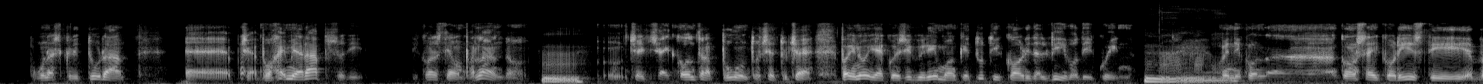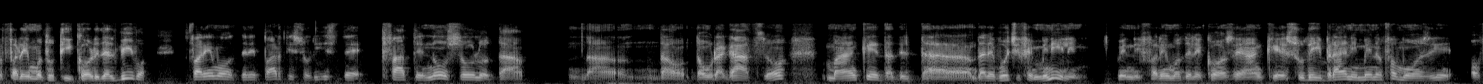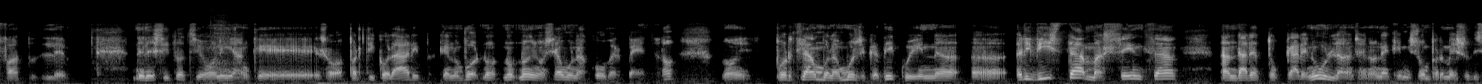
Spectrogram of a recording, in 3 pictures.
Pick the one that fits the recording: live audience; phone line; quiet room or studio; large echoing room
phone line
